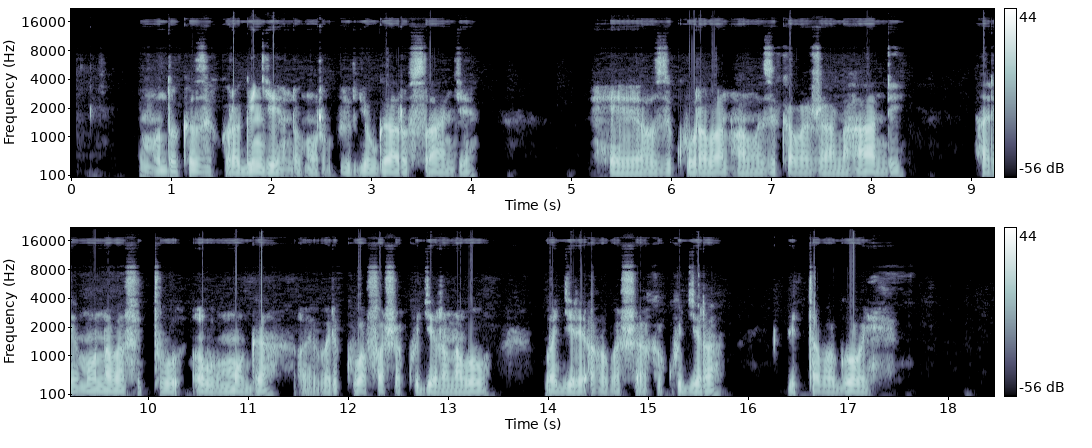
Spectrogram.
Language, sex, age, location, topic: Kinyarwanda, male, 25-35, Musanze, government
